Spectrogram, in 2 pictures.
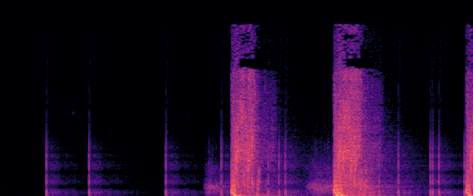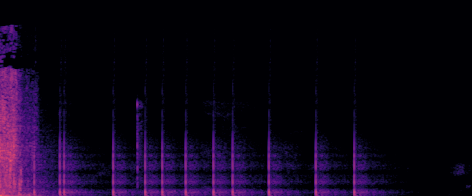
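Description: Footsteps tap on a hard tiled floor.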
